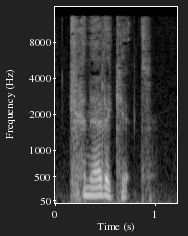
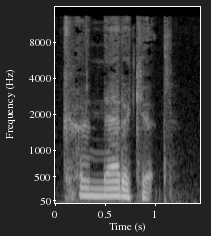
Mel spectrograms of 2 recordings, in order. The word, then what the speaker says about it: Connecticut: The next state, not that much easier to pronounce if you're not a native English speaker, and that is Connecticut. Connecticut. Connecticut.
